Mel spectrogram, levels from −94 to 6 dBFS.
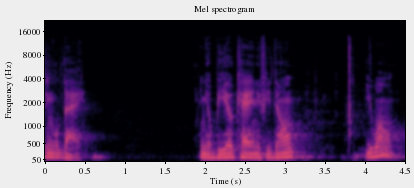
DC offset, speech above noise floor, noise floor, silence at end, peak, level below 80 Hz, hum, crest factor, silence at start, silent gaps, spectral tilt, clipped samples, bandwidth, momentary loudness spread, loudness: under 0.1%; 48 dB; -83 dBFS; 0 s; -18 dBFS; -68 dBFS; none; 20 dB; 0 s; none; -7 dB/octave; under 0.1%; 14.5 kHz; 18 LU; -37 LUFS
